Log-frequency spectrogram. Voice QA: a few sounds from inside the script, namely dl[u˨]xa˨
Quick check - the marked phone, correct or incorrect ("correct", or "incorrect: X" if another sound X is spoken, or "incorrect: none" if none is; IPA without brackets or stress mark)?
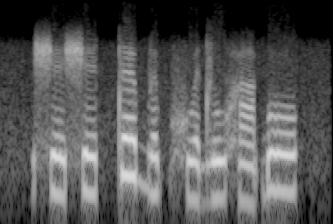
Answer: correct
